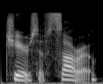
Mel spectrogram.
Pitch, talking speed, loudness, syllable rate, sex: 215 Hz, 175 wpm, -18 LUFS, 4.3 syllables/s, female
